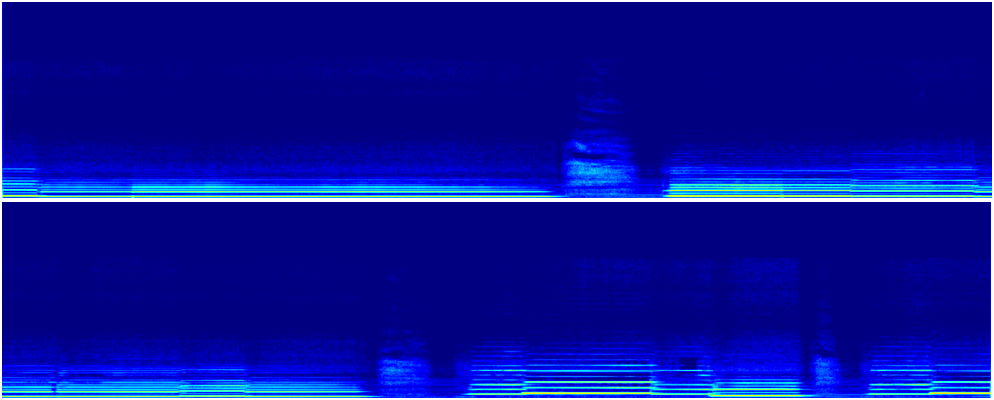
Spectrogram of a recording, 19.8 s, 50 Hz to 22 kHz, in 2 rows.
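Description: Solo clarinet playing the tenor saxophone 2 part an octave higher, a slow melody in 6/8 in G made of long held notes that step from pitch to pitch. The phrases break twice for a quick breath, about six seconds in and again near fourteen seconds.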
